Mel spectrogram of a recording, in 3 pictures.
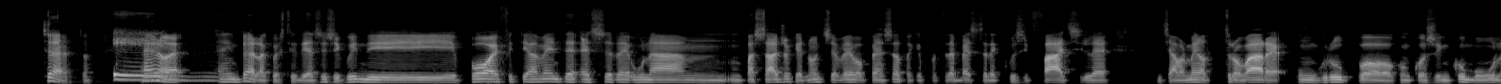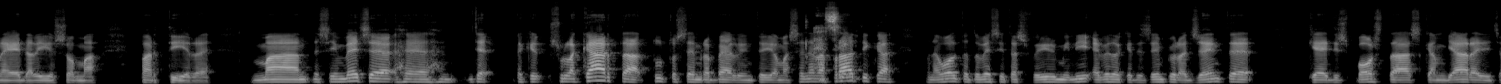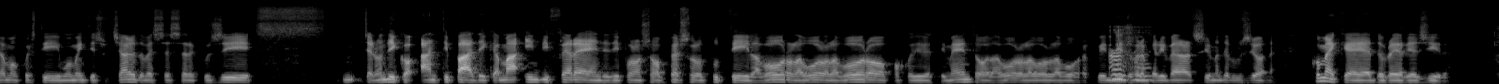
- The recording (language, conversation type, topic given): Italian, advice, Come posso affrontare la solitudine e il senso di isolamento dopo essermi trasferito in una nuova città?
- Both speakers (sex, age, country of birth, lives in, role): female, 20-24, Italy, Italy, advisor; male, 25-29, Italy, Italy, user
- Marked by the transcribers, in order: other background noise; "cioè" said as "ceh"; "perché" said as "pecché"; "cioè" said as "ceh"; "indifferente" said as "indifferende"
